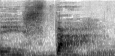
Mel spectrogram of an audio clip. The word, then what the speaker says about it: está: the accent's on the second part of the word so it wouldn't be like our name esther it'll be almost as if the e at the beginning isn't there donde esta okay an espanol there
